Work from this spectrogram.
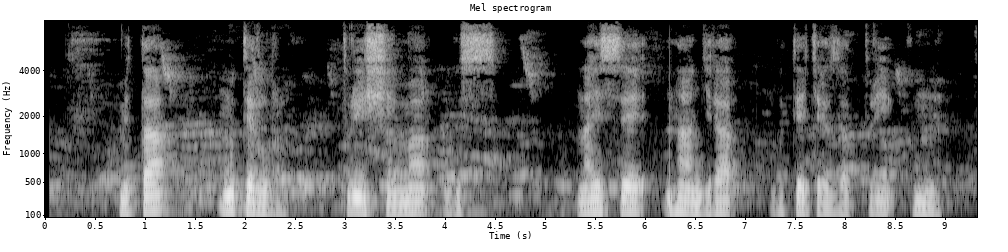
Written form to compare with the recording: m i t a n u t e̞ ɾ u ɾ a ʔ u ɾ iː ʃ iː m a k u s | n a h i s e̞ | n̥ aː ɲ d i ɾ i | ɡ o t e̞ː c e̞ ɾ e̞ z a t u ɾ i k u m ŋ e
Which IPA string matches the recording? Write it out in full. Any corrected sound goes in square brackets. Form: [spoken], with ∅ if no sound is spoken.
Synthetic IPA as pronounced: m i t a [m] u t e̞ ɾ u ɾ a [t] u ɾ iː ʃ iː m a [ɡ] u s | n a h i s e̞ | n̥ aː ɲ [ɟ] i ɾ [a] | ɡ [u] t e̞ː c e̞ ɾ e̞ z a t u ɾ i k u m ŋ e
